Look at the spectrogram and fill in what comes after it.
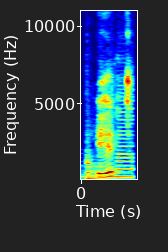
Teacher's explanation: the word it that is pronounced in the front area and the height of the tongue is in the middle of high and mid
